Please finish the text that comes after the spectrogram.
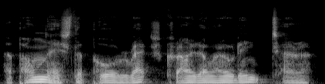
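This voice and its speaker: A man reading a story aloud as expressive, theatrical, deliberate scripted narration. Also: sits low. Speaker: audiobook reader.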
